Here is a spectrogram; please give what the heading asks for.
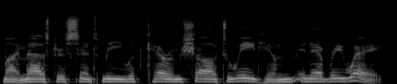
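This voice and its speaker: A man's voice: medium pitch, steady tone, moderate pace, mellow, no room sound, studio quality, lightly acted. A man reading an audiobook, voicing a turbaned male magician servant who speaks hesitantly and anxiously.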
